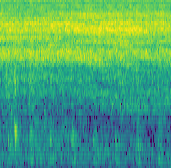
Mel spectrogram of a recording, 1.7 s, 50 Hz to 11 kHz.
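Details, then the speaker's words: Jura Z6 espresso machine after grinder repair, thermoblock heated and seal good: steady even airy hiss with no sputter; milk frothing normally. "thankfully I did a good seal as you can see it's definitely froing the way it's supposed to"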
